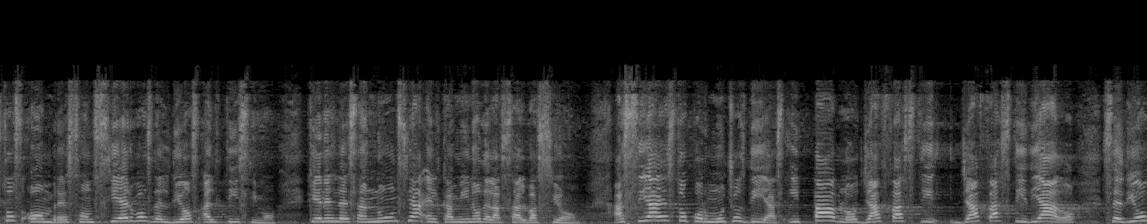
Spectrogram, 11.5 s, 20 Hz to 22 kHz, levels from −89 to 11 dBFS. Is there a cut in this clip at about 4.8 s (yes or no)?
no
